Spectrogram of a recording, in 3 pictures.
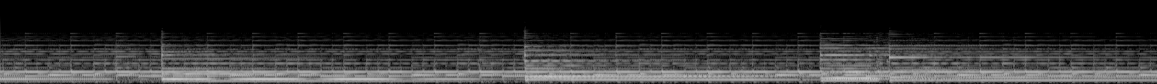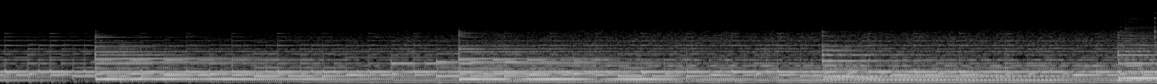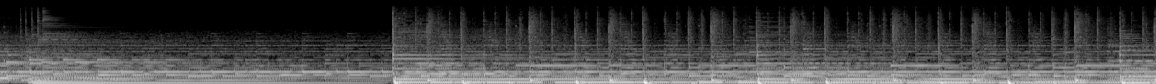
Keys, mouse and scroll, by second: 1.3 click, 3.3 click, 6.7 click, 8.1 middle click, 11.9 right click, 12.4 l, 13.6 click, 15.7 middle click, 16.7 click, 18.8 click, 21.7 click, 21.7 middle click, 22.2-22.9 scroll down 3, 22.5 middle click, 23.1 middle click, 23.9 scroll up 1, 24.3 shift+middle click, 24.7 middle click, 25.0 scroll down 2, 26.1 click, 28.1 shift+middle click, 28.4-28.8 scroll down 1, 29.0 shift+middle click, 29.4-29.8 scroll down 1, 29.8 middle click, 30.5 middle click, 30.7 shift+middle click, 30.7 scroll down 1, 30.9 middle click, 31.1 shift+middle click, 31.4 scroll up 1, 31.6-32.0 scroll down 1, 32.5 right click, 32.8 shift+middle click, 33.9 click.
